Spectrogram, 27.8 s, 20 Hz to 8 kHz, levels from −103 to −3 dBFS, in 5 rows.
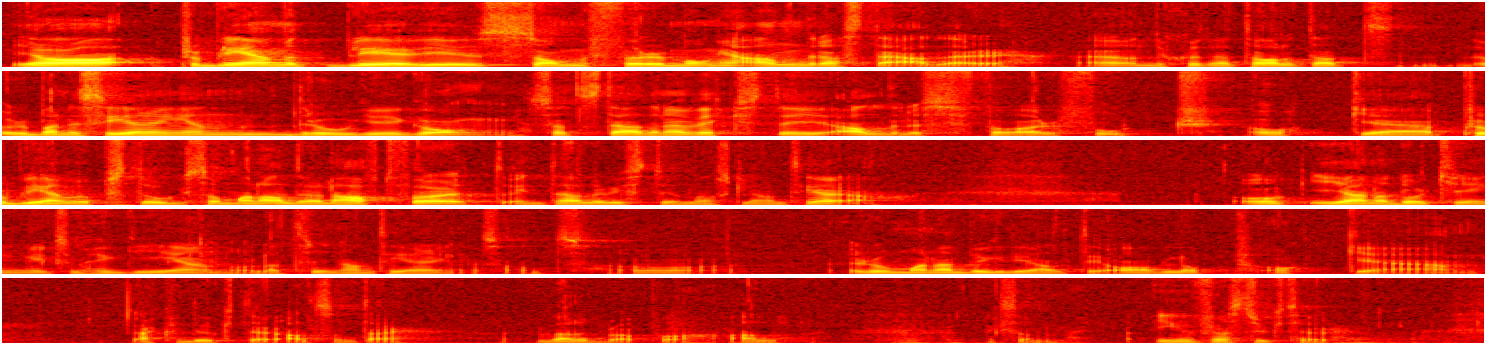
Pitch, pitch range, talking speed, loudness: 110 Hz, 100-115 Hz, 150 wpm, -32 LUFS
